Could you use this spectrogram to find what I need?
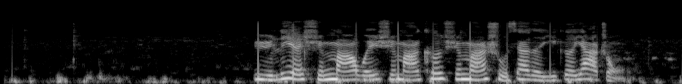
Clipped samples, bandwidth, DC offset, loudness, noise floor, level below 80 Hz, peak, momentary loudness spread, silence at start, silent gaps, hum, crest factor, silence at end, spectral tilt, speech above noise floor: under 0.1%; 8.2 kHz; under 0.1%; -17 LUFS; -47 dBFS; -48 dBFS; -2 dBFS; 24 LU; 0.1 s; none; none; 16 dB; 0.1 s; -6 dB/octave; 30 dB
